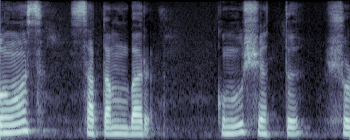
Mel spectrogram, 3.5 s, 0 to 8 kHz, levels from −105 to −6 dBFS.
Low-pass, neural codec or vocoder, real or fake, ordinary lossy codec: none; codec, 16 kHz, 4 kbps, FunCodec, trained on Chinese and English, 50 frames a second; fake; none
